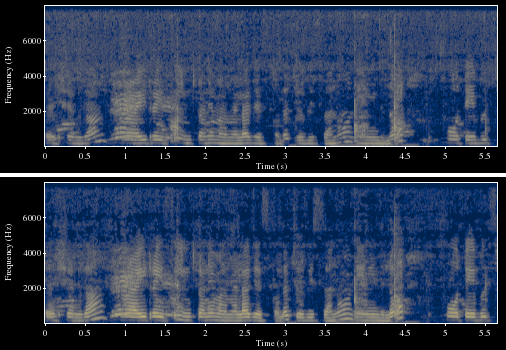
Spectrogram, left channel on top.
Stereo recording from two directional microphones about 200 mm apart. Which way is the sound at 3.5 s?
20° right (ahead or behind).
